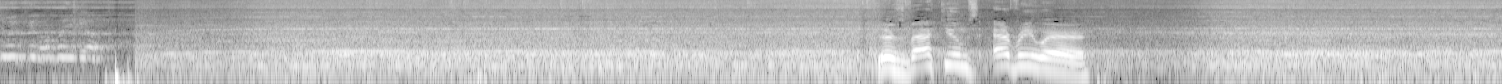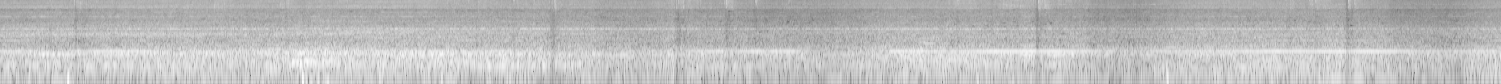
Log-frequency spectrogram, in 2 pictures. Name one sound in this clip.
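A vacuum cleaner hums steadily nearby.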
